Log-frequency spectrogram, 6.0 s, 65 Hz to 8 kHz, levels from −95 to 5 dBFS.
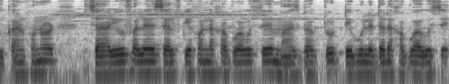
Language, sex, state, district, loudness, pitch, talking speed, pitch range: Assamese, male, Assam, Sonitpur, -17 LUFS, 115 Hz, 140 wpm, 110-120 Hz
